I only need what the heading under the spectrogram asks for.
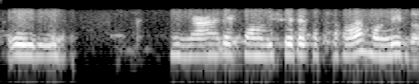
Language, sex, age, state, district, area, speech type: Odia, female, 30-45, Odisha, Mayurbhanj, rural, conversation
